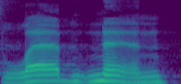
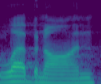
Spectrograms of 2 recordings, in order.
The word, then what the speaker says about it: Lebanon: It's Lebanon, two syllables, not Lebanon. That's the quickest way for someone to spot if you're not from Middle Tennessee, is how you pronounce that.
